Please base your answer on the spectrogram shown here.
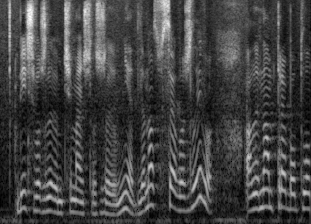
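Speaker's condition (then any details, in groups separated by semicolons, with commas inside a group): No condition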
